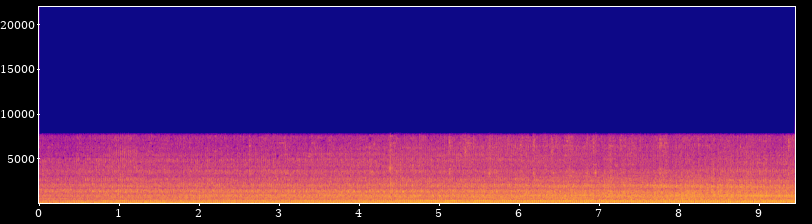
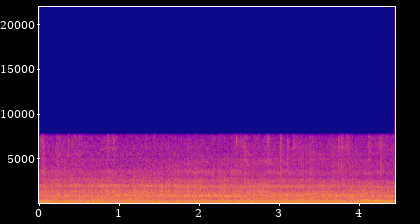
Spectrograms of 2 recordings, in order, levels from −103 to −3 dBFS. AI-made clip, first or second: second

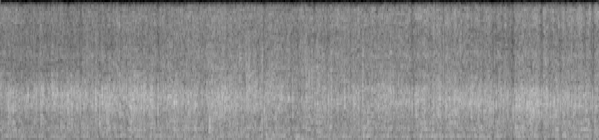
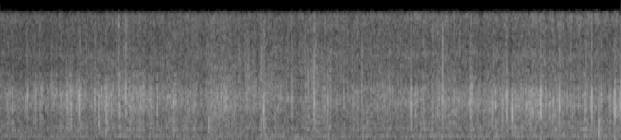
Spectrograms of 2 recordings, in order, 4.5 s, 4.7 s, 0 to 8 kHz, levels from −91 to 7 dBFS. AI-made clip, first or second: first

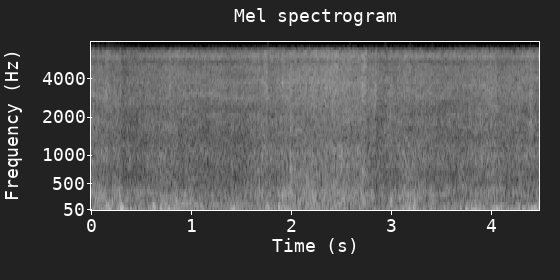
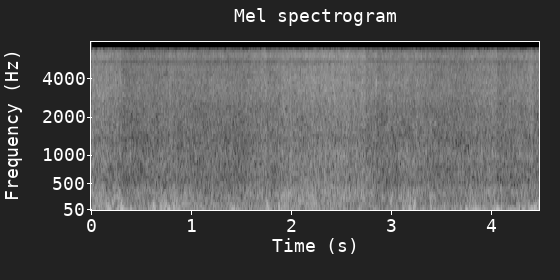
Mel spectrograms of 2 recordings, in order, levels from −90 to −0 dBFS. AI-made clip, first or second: first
